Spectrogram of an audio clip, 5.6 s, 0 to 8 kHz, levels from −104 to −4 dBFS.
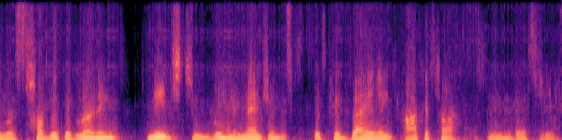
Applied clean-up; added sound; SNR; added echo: neural separator model SepFormer DNS4.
